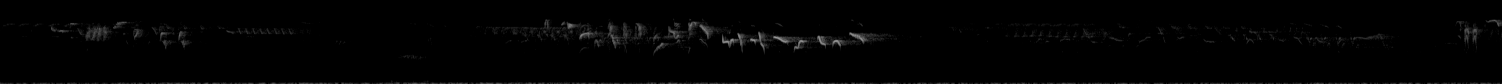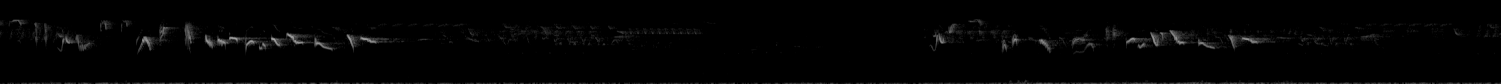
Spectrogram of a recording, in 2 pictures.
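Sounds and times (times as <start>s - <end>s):
Eurasian blackcap singing: 5.1s - 8.8s, 14.6s - 19.4s, 24.2s - 30.0s.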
